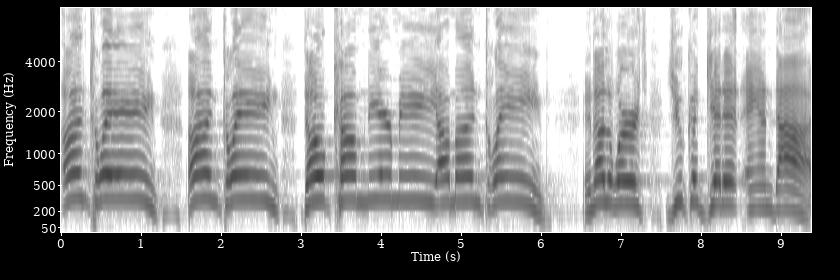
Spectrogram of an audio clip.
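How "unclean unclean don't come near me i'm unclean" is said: slow, high, full-voice yell at top of lungs. Acting out a man with leprosy warning people away: imitating a leper yelling loudly. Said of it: "he would have to yell at the top of his lungs".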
